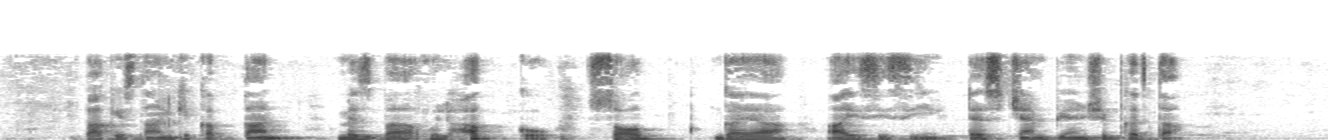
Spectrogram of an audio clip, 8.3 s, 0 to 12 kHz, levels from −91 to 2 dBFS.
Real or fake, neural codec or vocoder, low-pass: real; none; 7.2 kHz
